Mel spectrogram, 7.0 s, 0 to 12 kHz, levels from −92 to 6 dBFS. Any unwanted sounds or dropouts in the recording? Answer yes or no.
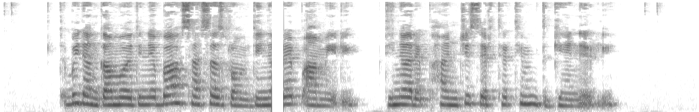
yes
